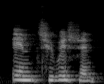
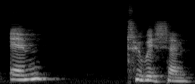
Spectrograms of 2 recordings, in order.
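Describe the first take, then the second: First: Said in the usual way. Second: "intuition" drawn out very slowly as "in-tuition"; slow split word. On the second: Shown as a demonstration. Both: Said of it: "two words".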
